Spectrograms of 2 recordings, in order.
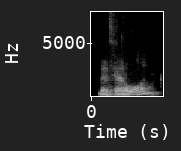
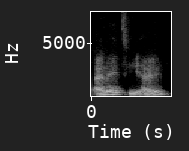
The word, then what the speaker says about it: Natanawan: The second part is Natanawan. That is spelled N-A-T-A-N-A-W-A-N.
